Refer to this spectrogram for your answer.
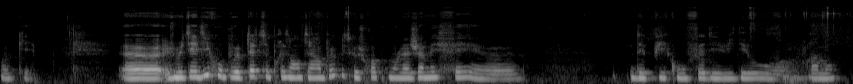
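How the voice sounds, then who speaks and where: The voice is somewhat breathy with a dark, mellow tone, moving at a moderate pace with ordinary pitch variation and long, frequent pauses. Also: woman, fairly high pitch for a woman. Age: 40s. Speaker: podcast host, knitter. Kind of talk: casual chat. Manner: hesitant, many fillers.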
